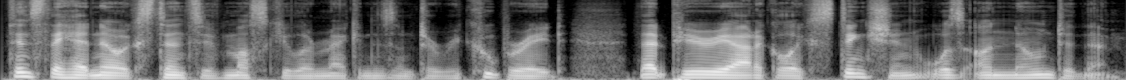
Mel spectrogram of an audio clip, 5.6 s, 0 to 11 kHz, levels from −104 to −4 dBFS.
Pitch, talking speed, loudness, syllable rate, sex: 105 Hz, 170 wpm, -20 LUFS, 6.6 syllables/s, male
